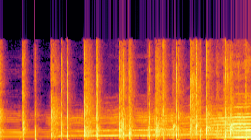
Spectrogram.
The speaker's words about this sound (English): You were clapping me in off a long run, weren't you?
